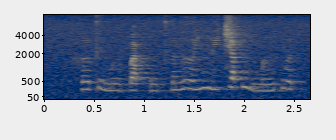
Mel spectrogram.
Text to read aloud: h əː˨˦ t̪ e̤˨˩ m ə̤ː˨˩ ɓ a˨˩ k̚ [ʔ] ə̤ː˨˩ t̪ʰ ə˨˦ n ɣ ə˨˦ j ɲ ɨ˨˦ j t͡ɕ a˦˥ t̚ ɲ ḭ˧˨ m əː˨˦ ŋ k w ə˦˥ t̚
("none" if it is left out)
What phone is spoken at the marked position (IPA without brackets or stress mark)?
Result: ʔ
